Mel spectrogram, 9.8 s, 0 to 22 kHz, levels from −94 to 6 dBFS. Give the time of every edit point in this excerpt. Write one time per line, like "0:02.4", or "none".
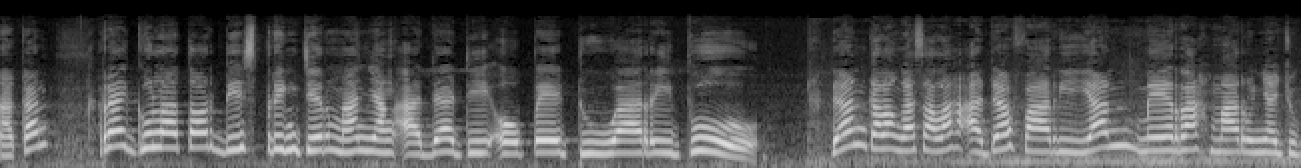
0:06.0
